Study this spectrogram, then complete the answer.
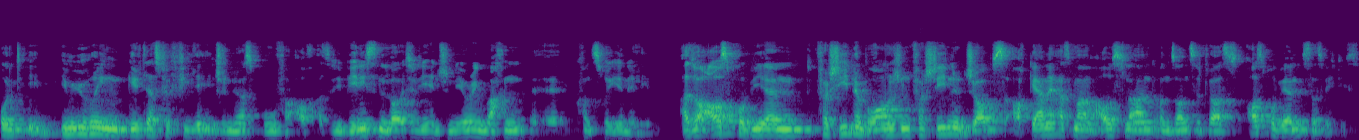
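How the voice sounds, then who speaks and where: Using an ordinary speaking voice, a man talks at a fairly quick pace with hardly any pauses. His loudness swings widely. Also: medium pitch for a man, lively intonation. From Dortmund, Germany. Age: 50s. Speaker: company CEO. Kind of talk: interview.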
